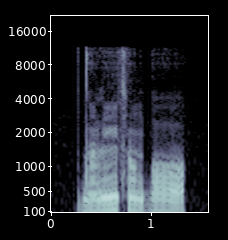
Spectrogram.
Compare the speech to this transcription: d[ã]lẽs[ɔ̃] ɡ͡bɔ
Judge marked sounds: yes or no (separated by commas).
yes, yes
